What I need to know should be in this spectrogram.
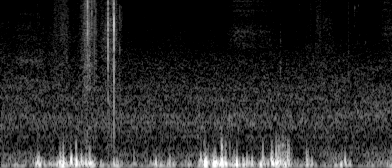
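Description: A cat claws and scratches at a rough sack.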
